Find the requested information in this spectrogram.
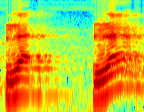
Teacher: ழ அப்படின்னு சொல்லும்பொழுது நாக்கினுடைய நுனி மேல் அன்னத்தை வருடிச் செல்லும்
